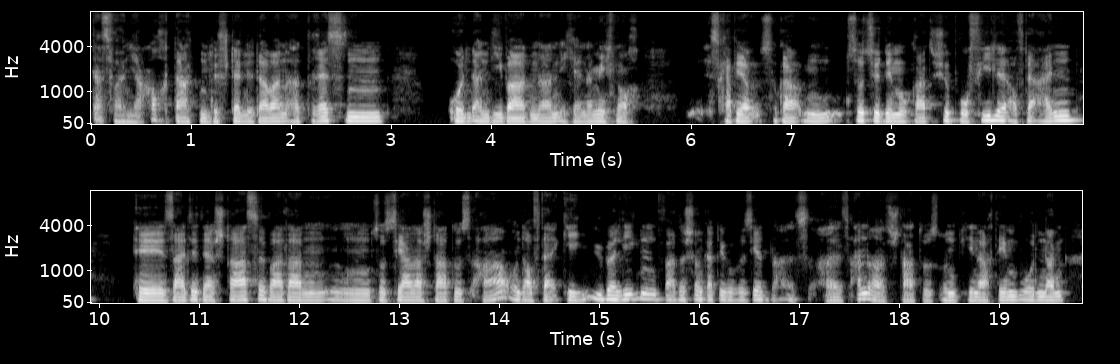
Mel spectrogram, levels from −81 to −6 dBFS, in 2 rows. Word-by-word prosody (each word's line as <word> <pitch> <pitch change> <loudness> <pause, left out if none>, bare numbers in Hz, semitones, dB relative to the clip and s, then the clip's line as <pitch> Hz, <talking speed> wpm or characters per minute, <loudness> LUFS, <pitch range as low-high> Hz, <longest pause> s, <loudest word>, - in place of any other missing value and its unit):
Das - - -6
waren 95 0 -4
ja 85 -2 -7
auch - - -6
Datenbestände. 100 0 -2
Da 100 +1 +2
waren 105 +1 +2
Adressen 115 +2 +2 0.6
und 110 0 +2
an 105 -4 +1
die 105 0 -1
waren 100 -1 +4
dann 95 +3 0
ich 110 - -8
erinnere 95 +1 -2
mich 100 0 0
noch, - - -4 0.7
es 405 - -10
gab - - -2
ja 105 -1 +3
sogar, 105 -3 -1
hm, 110 +6 -1
soziodemokratische 105 -3 +2
Profile. 130 +2 +3
Auf 105 - -6
der 115 -2 -2
einen, 130 +4 +3 0.4
äh, 105 -2 +5
Seite 110 +3 +1
der 110 -2 0
Straße 120 +3 +1
war 110 -1 +2
dann 105 -1 +2 0.6
'n - - -5
sozialer 110 0 0
Status 105 0 -3
A 110 +1 -4
und 120 -3 -1
auf 105 -1 -1
der, 115 +1 -2
gegenüberliegend 135 - +1
war 120 -2 -3
das 120 0 -3
schon 130 -2 -1
kategorisiert 115 +1 -3
als 125 -2 -11
als 100 0 -6
anderer 140 - 0
Status 95 -1 -7
und 105 -3 -1
je 110 0 -3
nachdem 115 +2 0
wurden 115 -2 0
dann 110 +1 0
110 Hz, 165 wpm, -21 LUFS, 105-120 Hz, 0.7 s, äh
